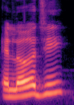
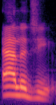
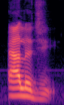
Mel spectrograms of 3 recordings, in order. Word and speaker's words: allergy: something amazing the word is allergy it's not allergy it's allergy because I'm am stressing on the third one allergy likewise I have a word which is a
